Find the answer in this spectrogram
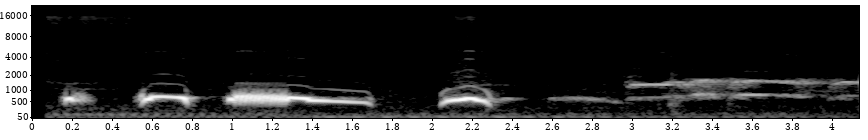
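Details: Female spotted dove used as a decoy, calling to lure and excite males in the 'giọng thổ pha' style with a single-note ending. Low coos: short note, steady coo, long rough downslurred coo, short final coo. Faint higher whistles follow.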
